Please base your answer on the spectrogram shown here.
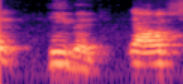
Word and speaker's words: Hebig: Hebig.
